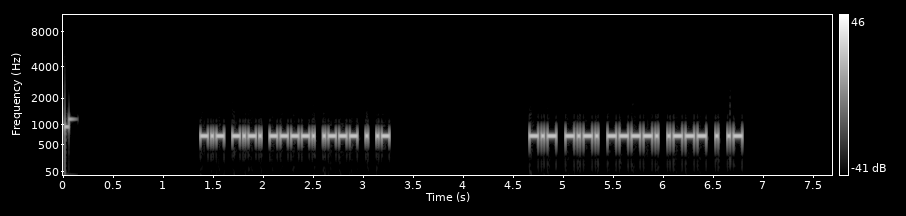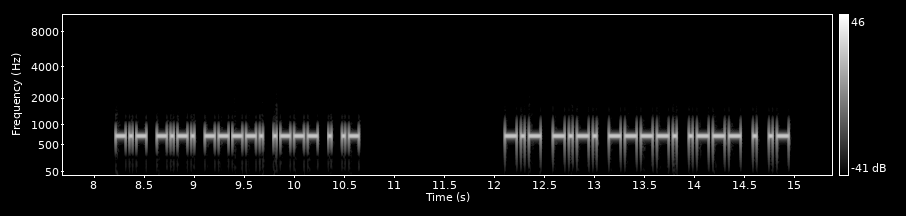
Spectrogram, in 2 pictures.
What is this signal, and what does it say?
Morse code, heard as a keyed tone, about 40 wpm, 700 Hz. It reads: KC9JEA KC9JEA KC9JEA KC9JEA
